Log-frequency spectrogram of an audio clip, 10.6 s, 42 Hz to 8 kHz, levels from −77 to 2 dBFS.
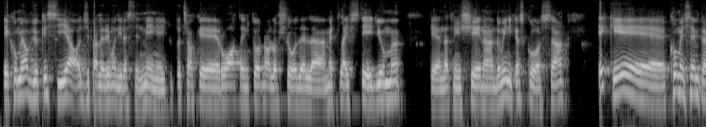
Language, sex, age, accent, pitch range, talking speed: Italian, male, 30-49, native, 120-165 Hz, 175 wpm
